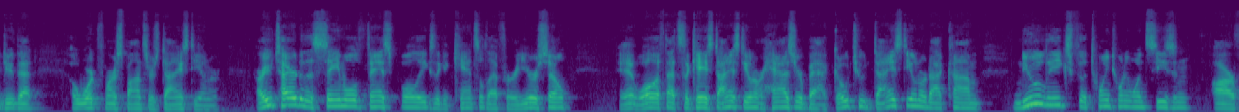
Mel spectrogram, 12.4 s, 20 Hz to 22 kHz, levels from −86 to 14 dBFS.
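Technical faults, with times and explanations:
Throughout, low bit depth without dither: the speech carries a grainy, rough edge that rises and falls with the sound itself, most audible on quiet syllables and decaying word endings, which turn gritty and sputter instead of fading smoothly. The likely cause is truncation to about 10 bits with no dither, so the rounding error tracks the signal as distortion rather than steady hiss, sitting somewhere around 45 dB below the speech.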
